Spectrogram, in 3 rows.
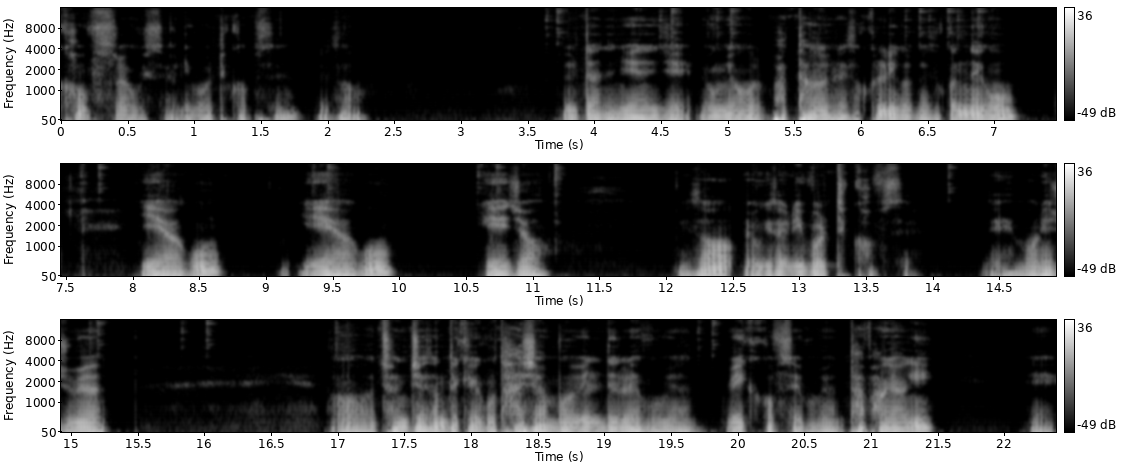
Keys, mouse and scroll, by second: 9.3 shift+click, 10.5 shift+click.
